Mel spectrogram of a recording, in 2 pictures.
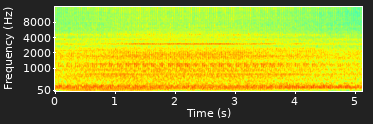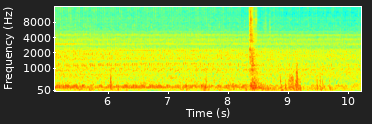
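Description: JCB 6TFT site dumper's diesel engine idling steadily, with its rear engine cover slammed shut about eight seconds in, followed by a lighter clunk.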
